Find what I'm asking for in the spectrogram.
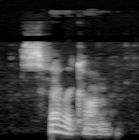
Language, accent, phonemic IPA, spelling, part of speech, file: English, Southern England, /ˈsfɛɹ.ɪ.kɒn/, sphericon, noun, LL-Q1860 (eng)-sphericon.wav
